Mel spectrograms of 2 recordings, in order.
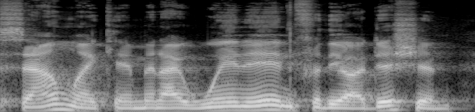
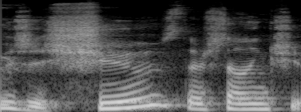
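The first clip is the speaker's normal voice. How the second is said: put-on woman's voice, higher and quieter; 7 semitones higher, 4 dB quieter than usual. Redoing an old impression of a woman walking by a shoe store. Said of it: "my impression of, uh, a woman walking by a shoe store".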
